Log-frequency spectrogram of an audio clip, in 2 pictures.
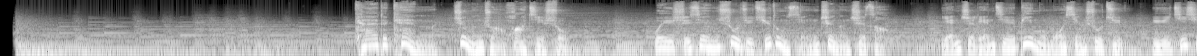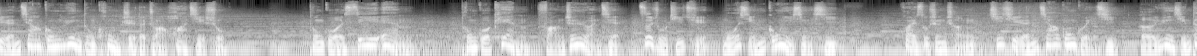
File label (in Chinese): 男 专题宣传 科技自然解说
